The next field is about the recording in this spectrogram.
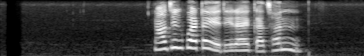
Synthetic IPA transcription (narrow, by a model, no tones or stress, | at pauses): nʌd͡zik̚baʈʌɦeɾiɾʌɦekat͡sʰʌn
